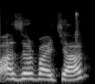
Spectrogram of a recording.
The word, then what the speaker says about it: Azerbaijan: So just to make sure I pronounce my country again so people will get it right. I am from Azerbaijan.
